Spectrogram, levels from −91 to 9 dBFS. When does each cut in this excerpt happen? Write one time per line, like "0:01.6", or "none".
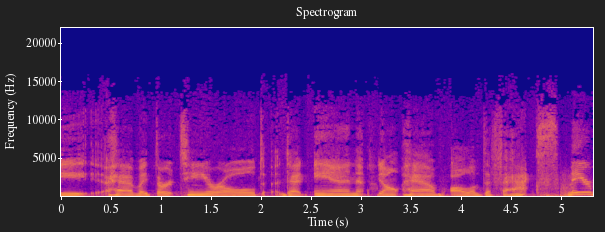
0:02.5
0:03.2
